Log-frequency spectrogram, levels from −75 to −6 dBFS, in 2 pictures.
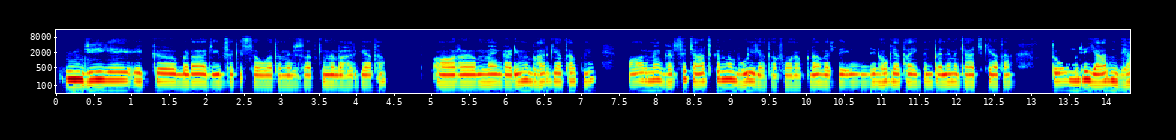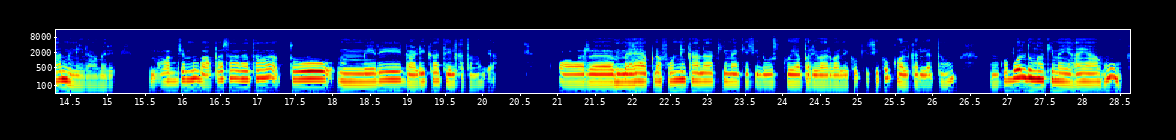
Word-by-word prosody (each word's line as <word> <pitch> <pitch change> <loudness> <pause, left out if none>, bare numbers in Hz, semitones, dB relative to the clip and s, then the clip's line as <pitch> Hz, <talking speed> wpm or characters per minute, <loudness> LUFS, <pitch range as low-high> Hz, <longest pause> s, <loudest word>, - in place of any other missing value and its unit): उम, 185 -1 +9
जी 160 +2 0 0.2
ये 170 0 +1 0.3
एक 155 +1 -8 0.4
बड़ा 140 +1 +2
अजीब-सा 275 - -2
किस्सा 135 - -7
हुआ 125 0 -1
था - - -5
मेरे 125 0 -4
साथ 130 +1 -5
कि - - -4
मैं 135 0 +2
बाहर 130 0 -3
गया 130 -1 +1
था, 140 - -8 0.7
और 135 0 +2 0.3
मैं 140 +1 +1
गाड़ी 135 +1 +2
में 160 +2 -1
बाहर 150 +1 -4
गया 155 0 -2
था 155 - -2
अपनी, 160 +2 -8 0.5
और 155 +3 -3
मैं 170 +1 -2
घर 145 0 -5
से 185 - -1
चार्ज 150 -4 -2
करना 180 +1 +1
भूल 150 +3 +2
गया 130 -4 -3
था 120 - -7
फ़ोन 125 0 -7
अपना, 125 +2 -3
वैसे 130 0 -3
1 135 - -2 0.3
दिन 145 0 -3
हो 150 +1 -2
गया 150 -1 -1
था - - +1
1 140 -1 -2
दिन 140 0 -3
पहले 135 +1 +1
मैं 145 -1 -2
चार्ज 135 0 -2
किया 135 -1 0
था, 135 - -5 0.5
तो 155 0 -1 0.2
मुझे 170 +2 +1
याद 145 +3 +3 0.2
ध्यान 165 +6 +2
में 145 - -2
नहीं 125 -1 -8
रहा 120 0 -15
मेरे। 120 +1 -13 0.7
और 160 0 -4
जब 180 - -1
मैं 190 +2 +2
वापस 175 +6 -3
आ 200 - +1
रहा 190 -1 +2
था, 210 +2 +2 0.2
तो 175 - 0 0.5
उम, 160 - -4 0.3
मेरे 170 +4 +2
गाड़ी 135 +2 +1
का 160 - -1
तेल 135 -1 +1
खत्म 130 - -14
हो 130 - -16
गया, - - -16 0.9
और 140 0 0 0.4
मैं 145 0 +4
अपना 155 +1 -2
फ़ोन 160 0 -4
निकाला 160 -3 0
कि 155 - -4
मैं 145 -1 0
किसी 140 0 -7
दोस्त 135 0 -4
को 140 - -1
या 135 0 +2
परिवार 130 -1 -1
वाले 125 0 -4
को - - -9
किसी 155 +1 -12
को 210 +5 -3
कॉल 135 -2 +1
कर 135 - -4
लेता 130 +2 -5
हूँ, 160 +8 -9 0.5
उनको 135 +5 -6
बोल 210 +2 +8
दूँगा 195 -3 +8
कि 180 - -1
मैं 160 -2 0
यहाँ-यहाँ 150 +1 -1
हूँ, 200 +5 0
145 Hz, 205 wpm, -22 LUFS, 135-160 Hz, 0.9 s, उम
